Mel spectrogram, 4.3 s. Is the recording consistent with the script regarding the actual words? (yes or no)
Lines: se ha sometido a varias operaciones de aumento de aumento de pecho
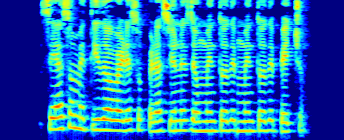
yes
